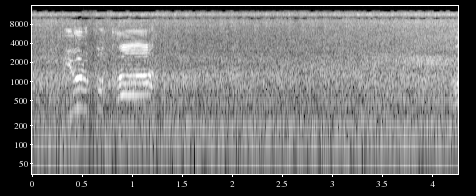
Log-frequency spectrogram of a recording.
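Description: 1969 Chevrolet Camaro's factory V8 idling steadily, a low, even exhaust note.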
